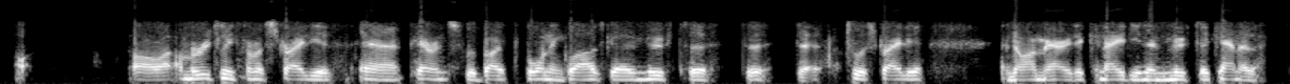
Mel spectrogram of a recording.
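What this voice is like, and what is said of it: Australian accent. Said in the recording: “that's an Australian accent, I think.”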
